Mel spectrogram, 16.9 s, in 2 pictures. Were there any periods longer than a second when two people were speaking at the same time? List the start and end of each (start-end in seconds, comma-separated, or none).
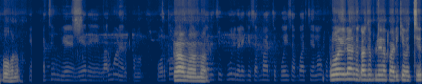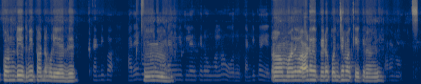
14.0-16.0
